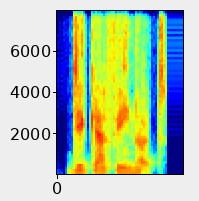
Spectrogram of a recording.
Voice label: "decaffeinate", Indian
